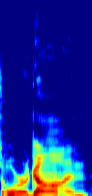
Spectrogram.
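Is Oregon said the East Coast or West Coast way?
East Coast. Oregon is said the East Coast way. "so many people that I've ever met on the East Coast, it's Oregon"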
